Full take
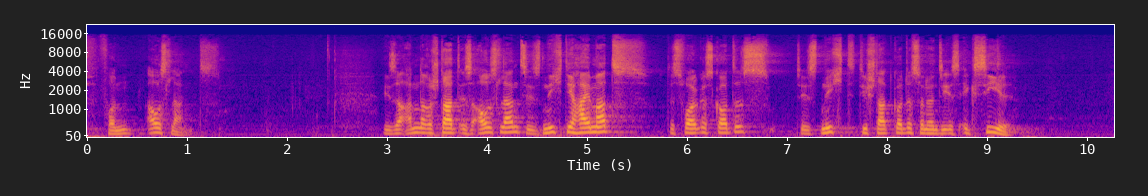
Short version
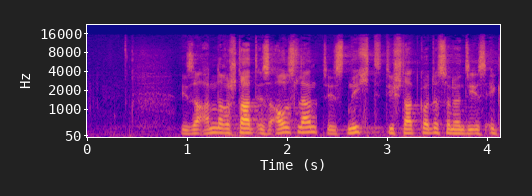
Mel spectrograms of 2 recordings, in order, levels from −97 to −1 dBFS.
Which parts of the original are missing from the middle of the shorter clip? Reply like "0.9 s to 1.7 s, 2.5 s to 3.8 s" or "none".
4.3 s to 7.0 s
